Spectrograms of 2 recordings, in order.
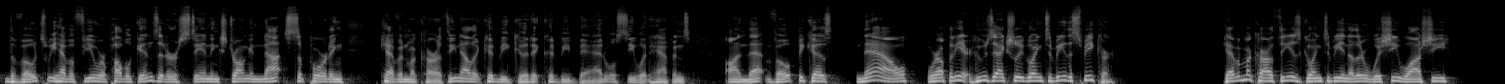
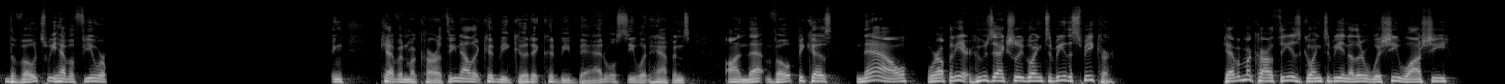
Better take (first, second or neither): first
